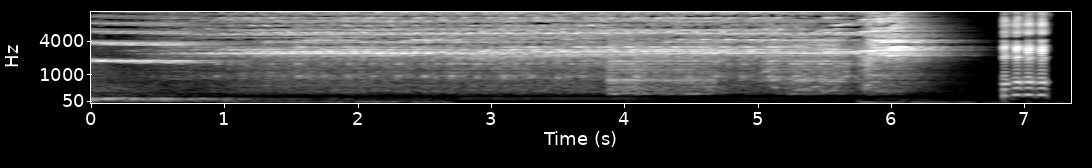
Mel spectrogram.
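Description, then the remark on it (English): A goat lets out a long, loud, strained bleat that holds for several seconds before fading, then a brief stuttering bleat follows after a short pause. “You've manifested your soul into a goat!”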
